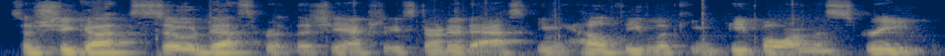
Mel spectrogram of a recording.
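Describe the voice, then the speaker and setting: Relaxed man telling his story. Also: medium pitch, brisk. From United States. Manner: relaxed storytelling with frequent fillers. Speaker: guest. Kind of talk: casual interview chat.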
